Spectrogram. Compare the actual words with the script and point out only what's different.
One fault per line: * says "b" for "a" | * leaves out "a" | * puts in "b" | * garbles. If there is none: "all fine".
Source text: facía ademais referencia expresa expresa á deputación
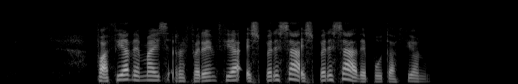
all fine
